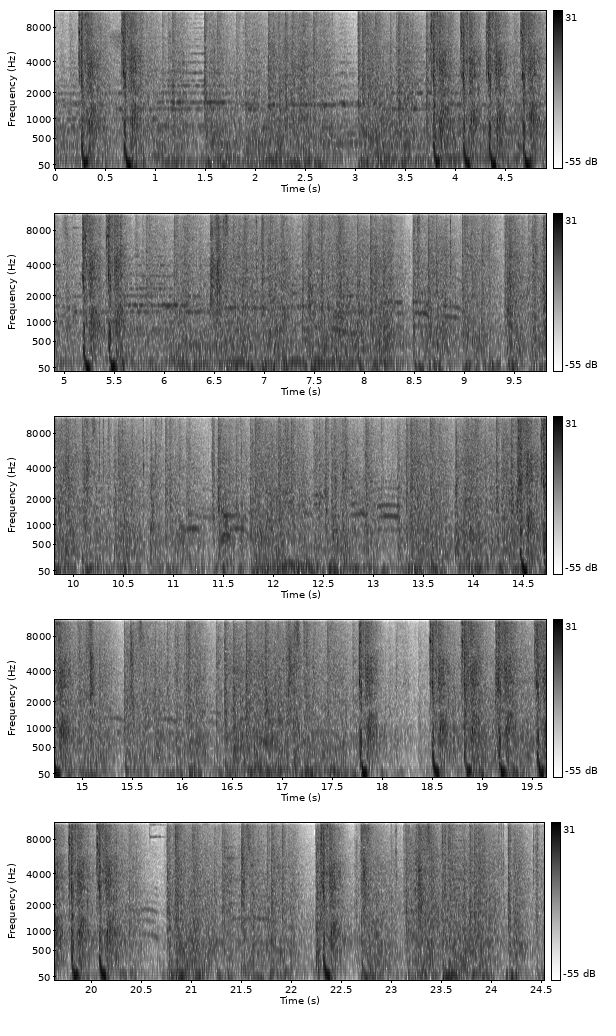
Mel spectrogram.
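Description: Relentless gunfire from a German infantry attack in the World War I multiplayer game Verdun: loud, dense rifle and machine-gun cracks overlap in rapid irregular bursts, sustained almost without pause, with occasional heavier shots punching through.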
